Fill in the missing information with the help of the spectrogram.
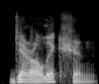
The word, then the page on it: dereliction: American English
